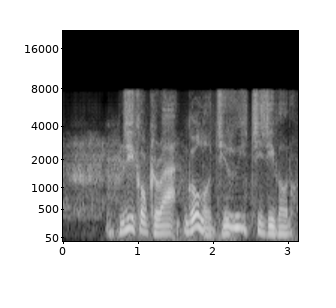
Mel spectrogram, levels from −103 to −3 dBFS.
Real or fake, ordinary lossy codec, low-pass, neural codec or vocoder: fake; none; none; codec, 16 kHz, 1 kbps, X-Codec, HuBERT features, trained on LibriSpeech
